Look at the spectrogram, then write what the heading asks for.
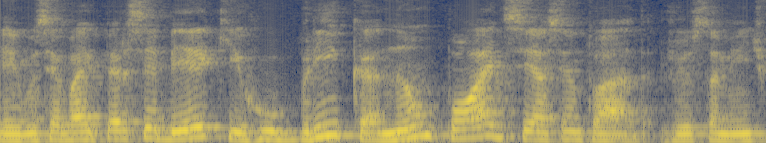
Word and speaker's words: rubrica: tá o detalhe aqui não é rúbrica é rubrica a sílaba tônica é a segunda ela é uma paroxítona terminada em a a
